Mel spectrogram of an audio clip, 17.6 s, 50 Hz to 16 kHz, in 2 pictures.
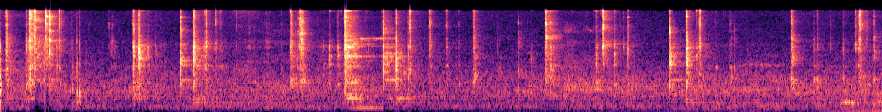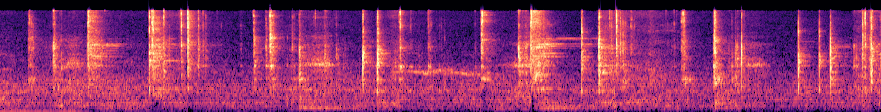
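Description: Torque wrench ratcheting on the rocker arm bolts of a 6.7 Cummins cylinder head: sharp metallic clicks in short, irregular runs as each bolt is gone over again to check its torque.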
